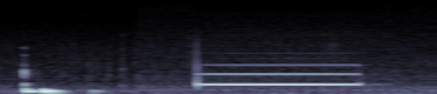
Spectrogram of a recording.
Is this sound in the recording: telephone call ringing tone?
yes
